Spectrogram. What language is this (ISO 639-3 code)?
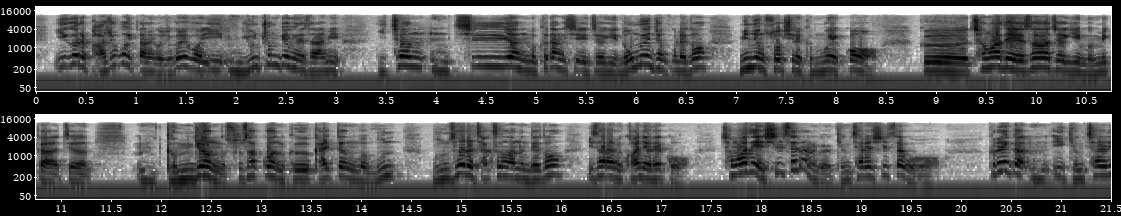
kor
